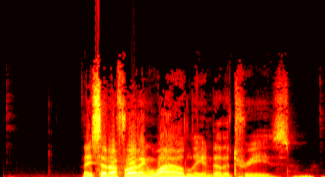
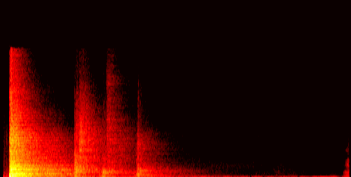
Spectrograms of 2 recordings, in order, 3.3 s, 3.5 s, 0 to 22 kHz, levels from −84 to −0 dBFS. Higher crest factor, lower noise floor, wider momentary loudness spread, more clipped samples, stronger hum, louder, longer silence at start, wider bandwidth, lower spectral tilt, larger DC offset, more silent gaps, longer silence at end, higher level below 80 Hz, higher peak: second, 14 dB vs 24 dB; about the same, -60 dBFS vs -61 dBFS; second, 13 LU vs 26 LU; neither; neither; first, -13 LUFS vs -23 LUFS; first, 0.85 s vs 0.1 s; about the same, 17.5 kHz vs 17 kHz; about the same, -4 dB/octave vs -5 dB/octave; neither; neither; second, 0.15 s vs 2.05 s; first, -36 dBFS vs -46 dBFS; about the same, 0 dBFS vs -2 dBFS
